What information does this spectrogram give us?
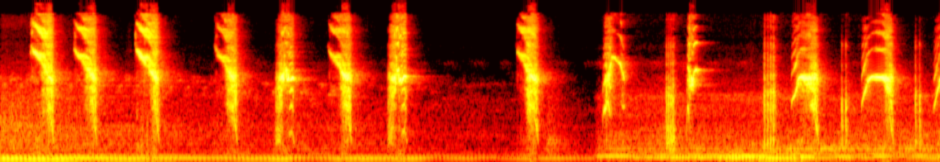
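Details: Javan myna recorded as a lure for wild birds: loud scratchy descending notes in a loose series, a short pause, then sharper clicks and whistled squeaks, over faint low hum.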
